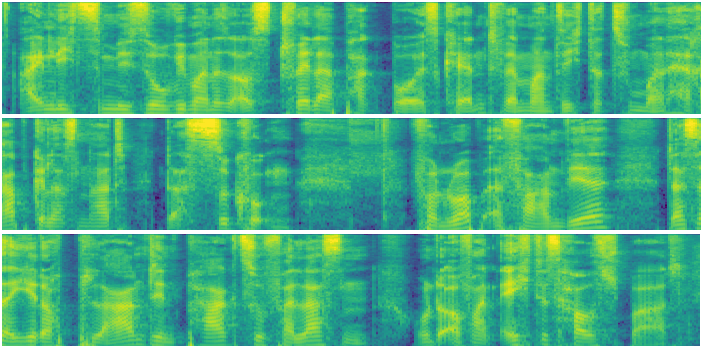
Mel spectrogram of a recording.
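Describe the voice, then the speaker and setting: A man's voice: lowish voice, fairly quick, slightly rough. A man narrating a film recap in a wry, sarcastic way. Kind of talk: scripted narration.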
